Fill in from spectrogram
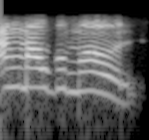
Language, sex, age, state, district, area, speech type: Bodo, female, 30-45, Assam, Udalguri, rural, conversation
